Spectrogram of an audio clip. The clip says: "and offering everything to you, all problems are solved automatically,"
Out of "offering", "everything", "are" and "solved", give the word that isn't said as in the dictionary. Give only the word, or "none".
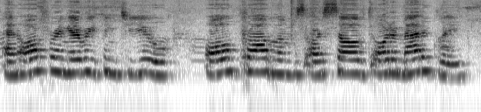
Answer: none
